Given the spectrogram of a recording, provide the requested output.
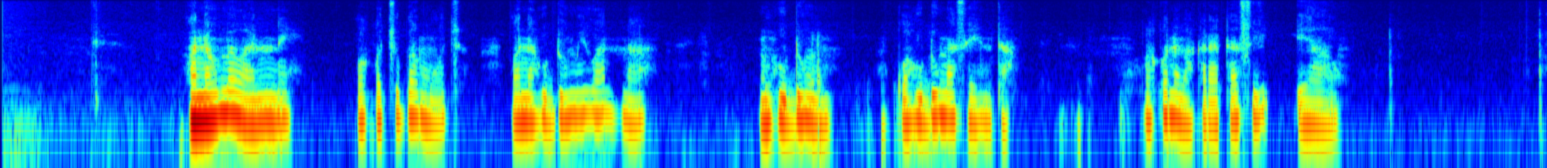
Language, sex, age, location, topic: Swahili, female, 25-35, Nakuru, government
